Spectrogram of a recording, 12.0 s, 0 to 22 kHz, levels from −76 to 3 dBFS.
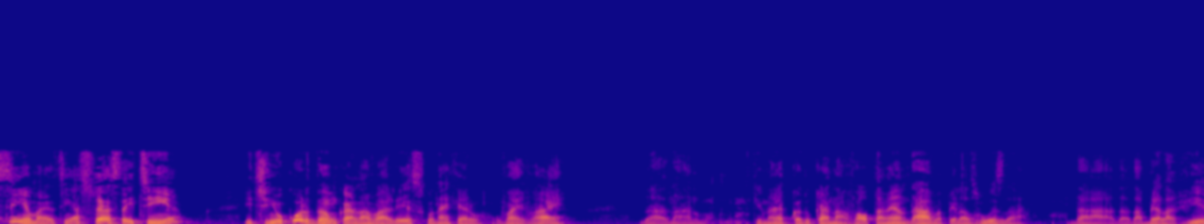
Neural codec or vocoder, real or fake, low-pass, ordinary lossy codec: none; real; 7.2 kHz; MP3, 32 kbps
